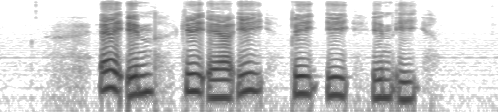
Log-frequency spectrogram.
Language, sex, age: Danish, female, 48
